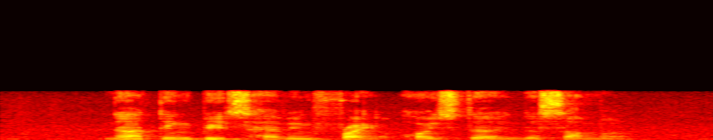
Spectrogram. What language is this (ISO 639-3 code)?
eng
